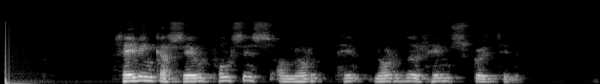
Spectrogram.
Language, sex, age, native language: Icelandic, male, 60-69, Icelandic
